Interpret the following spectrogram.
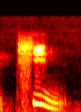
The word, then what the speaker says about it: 聘: 聘字的国语注音是聘，四声聘，也可以念成聘，颇应聘，四声聘。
